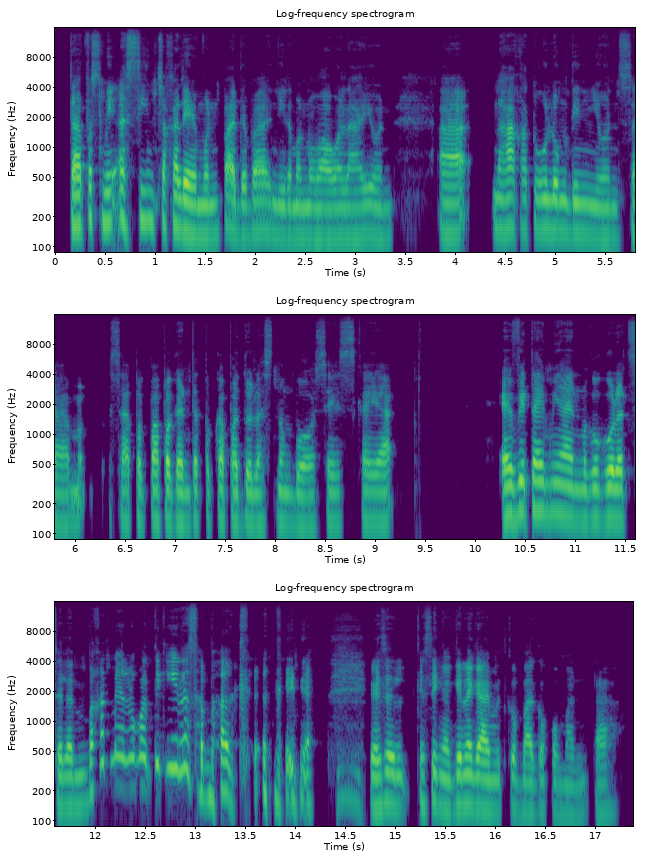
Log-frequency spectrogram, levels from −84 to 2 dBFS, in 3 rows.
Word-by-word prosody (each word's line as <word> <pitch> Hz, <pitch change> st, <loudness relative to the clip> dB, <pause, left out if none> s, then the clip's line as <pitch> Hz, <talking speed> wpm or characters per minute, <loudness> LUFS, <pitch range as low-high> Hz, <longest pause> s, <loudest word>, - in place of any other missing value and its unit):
Tapos 190 Hz, +4 st, +5 dB
may 175 Hz, -, +2 dB
asin 185 Hz, -1 st, -1 dB
tsaka 165 Hz, -, +1 dB
lemon 130 Hz, -3 st, +5 dB
pa, 135 Hz, -, +2 dB
'di 130 Hz, -1 st, -2 dB
ba? 70 Hz, -7 st, +1 dB
Hindi 125 Hz, -, -3 dB
naman 125 Hz, -1 st, -2 dB
mawawala 120 Hz, 0 st, -1 dB
'yon, 125 Hz, -1 st, -5 dB, 0.5 s
ah, 135 Hz, 0 st, +3 dB, 0.2 s
nakakatulong 150 Hz, -1 st, 0 dB
din 135 Hz, -1 st, -2 dB
'yon 120 Hz, -1 st, -4 dB
sa, 120 Hz, 0 st, -4 dB
ma -, -, -7 dB, 0.2 s
sa -, -, -4 dB
pagpapaganda 130 Hz, 0 st, +2 dB
at -, -, -26 dB
pagpapadulas 125 Hz, 0 st, -1 dB
ng 125 Hz, -2 st, -4 dB
boses, 125 Hz, +1 st, -4 dB
kaya 130 Hz, 0 st, -1 dB, 1.0 s
everytime 165 Hz, +2 st, +5 dB
yan, 150 Hz, -2 st, +3 dB
magugulat 140 Hz, +1 st, +4 dB
sila, 140 Hz, -1 st, +1 dB
"Bakit 195 Hz, -, -2 dB
meron 430 Hz, 0 st, -2 dB
kang -, -, 0 dB
tequila 335 Hz, -2 st, +2 dB
sa 190 Hz, -, -1 dB
bag," 185 Hz, +3 st, +2 dB, 0.5 s
ganyan. -, -, -2 dB, 0.5 s
Kasi 140 Hz, +3 st, +1 dB
kasi 145 Hz, +1 st, -6 dB
nga, 130 Hz, -, 0 dB
ginagamit 140 Hz, -3 st, +4 dB
ko 140 Hz, -, -3 dB
bago 120 Hz, -2 st, -3 dB
kumanta. 115 Hz, +1 st, -10 dB
135 Hz, 150 wpm, -23 LUFS, 125-150 Hz, 1.0 s, Tapos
